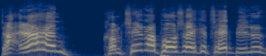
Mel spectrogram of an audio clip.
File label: monster spot; Voices; Quarry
